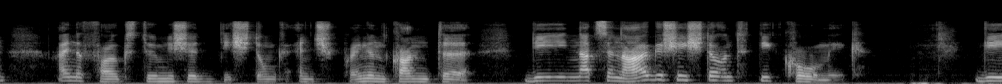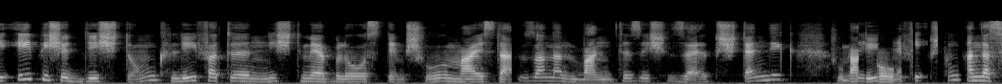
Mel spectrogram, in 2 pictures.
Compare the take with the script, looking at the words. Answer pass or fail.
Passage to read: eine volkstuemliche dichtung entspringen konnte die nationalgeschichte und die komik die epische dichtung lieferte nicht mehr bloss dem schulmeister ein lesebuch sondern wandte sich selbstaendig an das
fail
